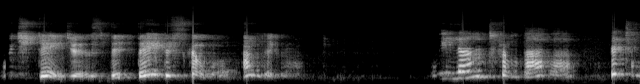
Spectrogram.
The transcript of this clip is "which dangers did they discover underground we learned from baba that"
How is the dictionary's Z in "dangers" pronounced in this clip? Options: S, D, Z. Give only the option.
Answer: Z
